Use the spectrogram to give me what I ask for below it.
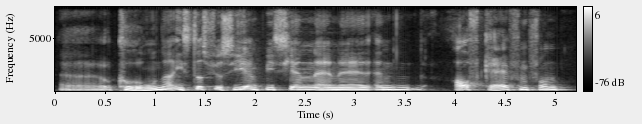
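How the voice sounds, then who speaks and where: Husky gravelly Austrian interviewer, halting. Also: male voice, sits high, a little mellow. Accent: Austrian German. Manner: halting, searching for words. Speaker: interviewer, journalist. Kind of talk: political interview.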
